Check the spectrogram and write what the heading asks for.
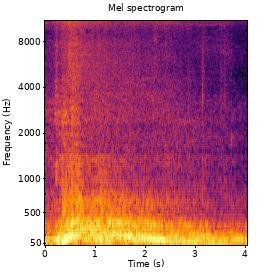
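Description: A 2006 Chrysler 300 SRT8's 6.1-litre Hemi V8 is blipped once from idle: the revs climb quickly in the first half-second, then fall back to a steady idle over the next two to three seconds.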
